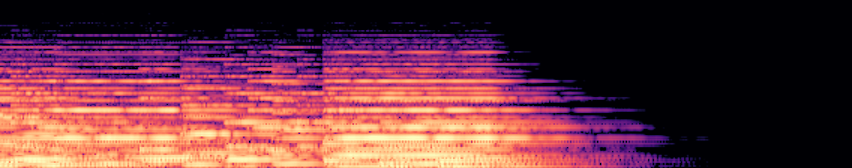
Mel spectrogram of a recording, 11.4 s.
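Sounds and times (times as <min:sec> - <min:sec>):
organ minuet in C major: 0:00.0 - 0:08.2.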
